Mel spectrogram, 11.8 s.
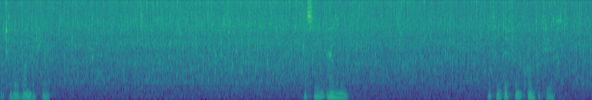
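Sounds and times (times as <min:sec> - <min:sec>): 
distant white water roar: 0:00.0 - 0:11.8
speech: 0:00.2 - 0:01.2, 0:06.1 - 0:07.2, 0:09.8 - 0:11.4.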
